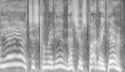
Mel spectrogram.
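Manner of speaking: high, welcoming host voice; the Big T. Retold or imitated. The Big T inviting the narrator to his spot, high welcoming voice. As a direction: usher him in brightly.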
